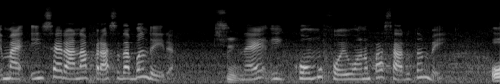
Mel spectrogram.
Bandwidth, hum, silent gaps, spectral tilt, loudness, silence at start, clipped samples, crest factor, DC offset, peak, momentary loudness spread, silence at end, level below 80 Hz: 14.5 kHz; none; none; -5 dB/octave; -24 LUFS; 0 s; under 0.1%; 20 dB; under 0.1%; -4 dBFS; 16 LU; 0 s; -56 dBFS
